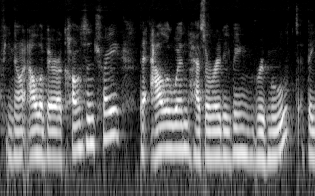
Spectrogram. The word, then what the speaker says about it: aloin: a substance from aloe vera leaves it's called alawin okay it's spelled as a-l-o-i-n Halloween okay so aloin is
